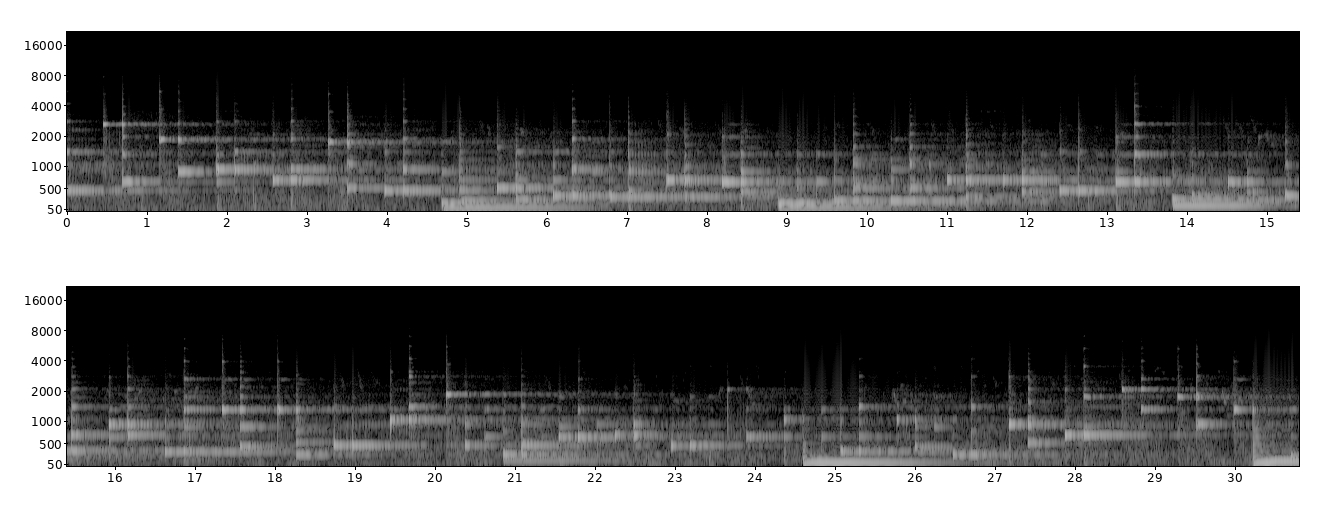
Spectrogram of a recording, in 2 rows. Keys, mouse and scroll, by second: 1.4 KP_0, 1.9 scroll down 9, 7.1-8.2 drag, 8.2 middle click, 8.8-10.5 drag, 10.5-11.2 scroll up 15, 11.2 scroll down 3, 11.4 middle click, 12.4 KP_Decimal, 12.8 scroll down 4, 13.1 middle click, 13.8 scroll down 1, 14.0 middle click, 14.5-14.9 scroll down 2, 14.9-16.0 middle drag, 16.0-16.5 scroll down 3, 16.5-18.6 middle drag, 17.4 click, 18.2-18.8 scroll down 5, 19.2 KP_0, 19.6-20.0 scroll down 10, 20.5 scroll up 1, 23.9 shift+middle click, 24.5-25.4 scroll down 1, 25.4 scroll down 1, 25.6-26.2 scroll up 1, 26.2-27.3 scroll down 1, 27.3-27.8 scroll down 1, 30.4 ctrl+s.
